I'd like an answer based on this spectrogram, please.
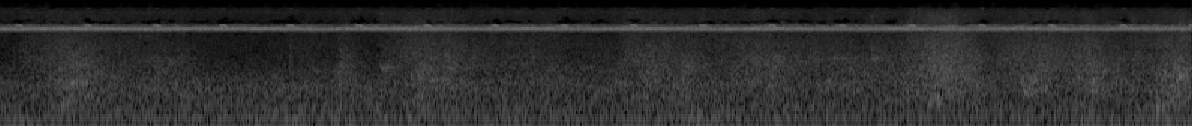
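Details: Insect chorus on Avalau, Kingdom of Tonga, by old lava at the water's edge: a constant piercing high whine runs the whole time, with faint extra chirps above it and light waves lapping softly beneath.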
